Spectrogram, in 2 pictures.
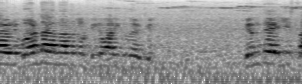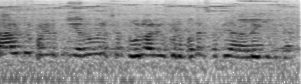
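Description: A crowd of women marchers chanting protest slogans in short, high-pitched phrases, some held long, over a low street-noise background.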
